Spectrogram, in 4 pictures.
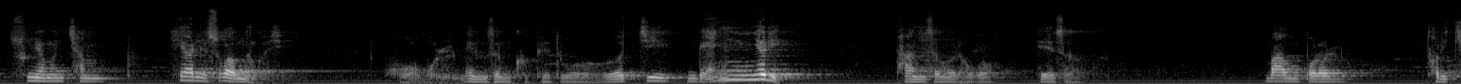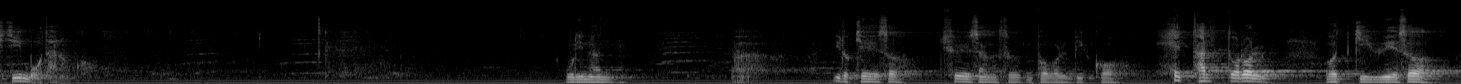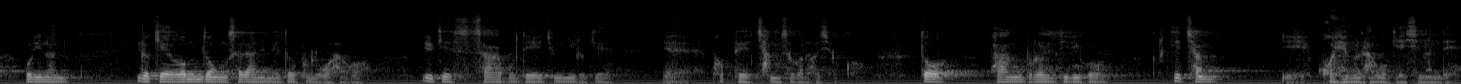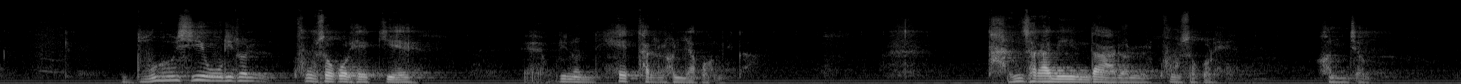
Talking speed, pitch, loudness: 170 characters per minute, 100 Hz, -32 LUFS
